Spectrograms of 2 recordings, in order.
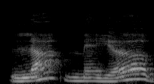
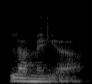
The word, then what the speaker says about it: meilleure: But it doesn't make any difference to pronunciation here. So le meilleur, la meilleure.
